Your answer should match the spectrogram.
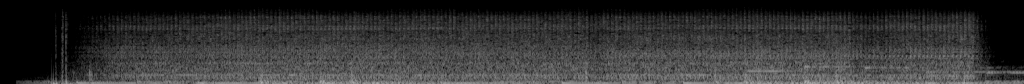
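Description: Steady, dense rattling noise with music under it, starting about half a second in and cutting off just before the end.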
